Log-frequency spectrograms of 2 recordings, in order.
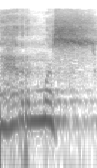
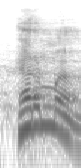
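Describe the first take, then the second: First: The final s is pronounced. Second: The final s is left silent. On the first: The speaker calls it wrong. "Bacanya jangan Hermes, kampungan" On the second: The speaker calls it right. "Yang betul tuh Herme katanya"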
